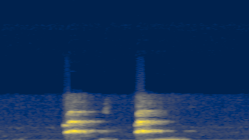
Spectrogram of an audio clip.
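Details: Two short, bark-like harmonic calls about half a second apart from a foster African grey parrot chatting in the morning, with a faint low hum underneath.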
